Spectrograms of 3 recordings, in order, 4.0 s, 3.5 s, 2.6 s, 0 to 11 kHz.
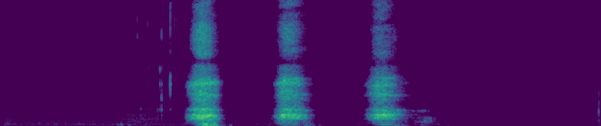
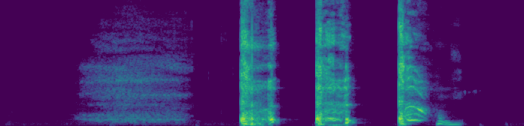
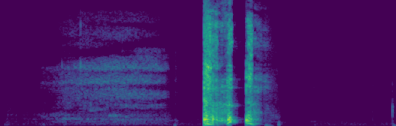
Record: {"exhalation_length": "4.0 s", "exhalation_amplitude": 26054, "exhalation_signal_mean_std_ratio": 0.28, "three_cough_length": "3.5 s", "three_cough_amplitude": 32768, "three_cough_signal_mean_std_ratio": 0.32, "cough_length": "2.6 s", "cough_amplitude": 32768, "cough_signal_mean_std_ratio": 0.23, "survey_phase": "beta (2021-08-13 to 2022-03-07)", "age": "18-44", "gender": "Female", "wearing_mask": "No", "symptom_cough_any": true, "symptom_shortness_of_breath": true, "symptom_fever_high_temperature": true, "symptom_onset": "8 days", "smoker_status": "Ex-smoker", "respiratory_condition_asthma": true, "respiratory_condition_other": false, "recruitment_source": "REACT", "submission_delay": "1 day", "covid_test_result": "Negative", "covid_test_method": "RT-qPCR"}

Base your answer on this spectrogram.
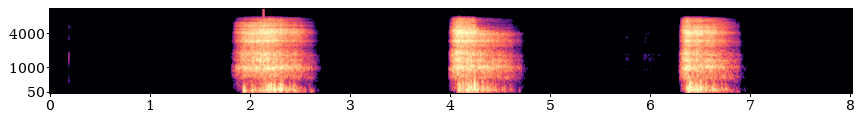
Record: {"exhalation_length": "8.0 s", "exhalation_amplitude": 28317, "exhalation_signal_mean_std_ratio": 0.33, "survey_phase": "beta (2021-08-13 to 2022-03-07)", "age": "45-64", "gender": "Female", "wearing_mask": "No", "symptom_cough_any": true, "symptom_new_continuous_cough": true, "symptom_runny_or_blocked_nose": true, "symptom_sore_throat": true, "symptom_abdominal_pain": true, "symptom_fatigue": true, "symptom_headache": true, "symptom_change_to_sense_of_smell_or_taste": true, "symptom_onset": "3 days", "smoker_status": "Ex-smoker", "respiratory_condition_asthma": true, "respiratory_condition_other": false, "recruitment_source": "Test and Trace", "submission_delay": "2 days", "covid_test_result": "Positive", "covid_test_method": "RT-qPCR", "covid_ct_value": 34.8, "covid_ct_gene": "ORF1ab gene"}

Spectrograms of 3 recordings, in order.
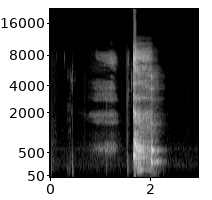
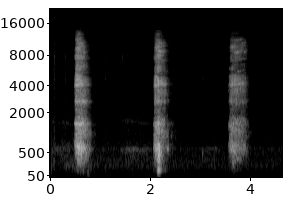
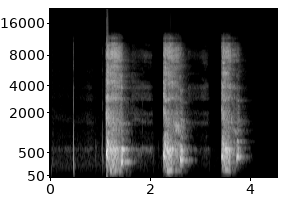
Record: {"cough_length": "3.0 s", "cough_amplitude": 32768, "cough_signal_mean_std_ratio": 0.29, "exhalation_length": "4.6 s", "exhalation_amplitude": 11672, "exhalation_signal_mean_std_ratio": 0.29, "three_cough_length": "4.6 s", "three_cough_amplitude": 32768, "three_cough_signal_mean_std_ratio": 0.38, "survey_phase": "beta (2021-08-13 to 2022-03-07)", "age": "65+", "gender": "Female", "wearing_mask": "No", "symptom_none": true, "smoker_status": "Never smoked", "respiratory_condition_asthma": false, "respiratory_condition_other": false, "recruitment_source": "REACT", "submission_delay": "2 days", "covid_test_result": "Negative", "covid_test_method": "RT-qPCR", "influenza_a_test_result": "Negative", "influenza_b_test_result": "Negative"}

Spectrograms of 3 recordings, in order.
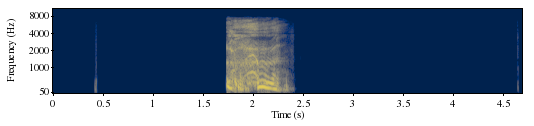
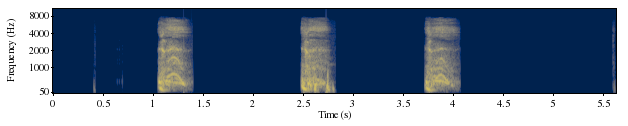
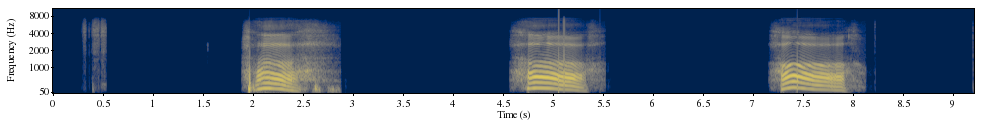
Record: {"cough_length": "4.7 s", "cough_amplitude": 29174, "cough_signal_mean_std_ratio": 0.28, "three_cough_length": "5.6 s", "three_cough_amplitude": 30914, "three_cough_signal_mean_std_ratio": 0.31, "exhalation_length": "9.2 s", "exhalation_amplitude": 32768, "exhalation_signal_mean_std_ratio": 0.36, "survey_phase": "beta (2021-08-13 to 2022-03-07)", "age": "65+", "gender": "Male", "wearing_mask": "No", "symptom_cough_any": true, "symptom_runny_or_blocked_nose": true, "smoker_status": "Ex-smoker", "respiratory_condition_asthma": false, "respiratory_condition_other": false, "recruitment_source": "REACT", "submission_delay": "2 days", "covid_test_result": "Negative", "covid_test_method": "RT-qPCR", "covid_ct_value": 39.0, "covid_ct_gene": "N gene", "influenza_a_test_result": "Negative", "influenza_b_test_result": "Negative"}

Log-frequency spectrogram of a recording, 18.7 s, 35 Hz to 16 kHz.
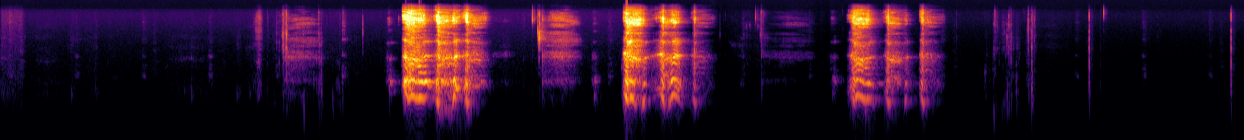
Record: {"three_cough_length": "18.7 s", "three_cough_amplitude": 29204, "three_cough_signal_mean_std_ratio": 0.26, "survey_phase": "alpha (2021-03-01 to 2021-08-12)", "age": "65+", "gender": "Male", "wearing_mask": "No", "symptom_none": true, "smoker_status": "Current smoker (1 to 10 cigarettes per day)", "respiratory_condition_asthma": false, "respiratory_condition_other": false, "recruitment_source": "REACT", "submission_delay": "8 days", "covid_test_result": "Negative", "covid_test_method": "RT-qPCR"}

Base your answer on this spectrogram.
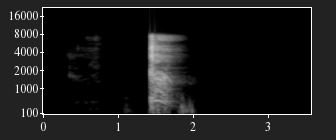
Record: {"cough_length": "3.6 s", "cough_amplitude": 17136, "cough_signal_mean_std_ratio": 0.22, "survey_phase": "alpha (2021-03-01 to 2021-08-12)", "age": "45-64", "gender": "Male", "wearing_mask": "No", "symptom_none": true, "smoker_status": "Current smoker (1 to 10 cigarettes per day)", "respiratory_condition_asthma": true, "respiratory_condition_other": false, "recruitment_source": "REACT", "submission_delay": "1 day", "covid_test_result": "Negative", "covid_test_method": "RT-qPCR"}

